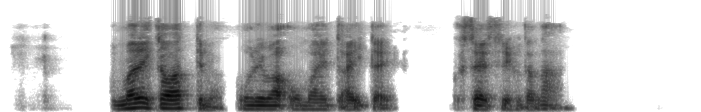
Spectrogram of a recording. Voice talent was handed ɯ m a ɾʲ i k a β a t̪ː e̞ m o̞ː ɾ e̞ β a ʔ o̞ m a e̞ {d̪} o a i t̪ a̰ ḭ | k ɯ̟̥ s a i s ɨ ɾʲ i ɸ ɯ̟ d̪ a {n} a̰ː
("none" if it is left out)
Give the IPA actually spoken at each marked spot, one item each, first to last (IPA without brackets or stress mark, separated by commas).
t̪, n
